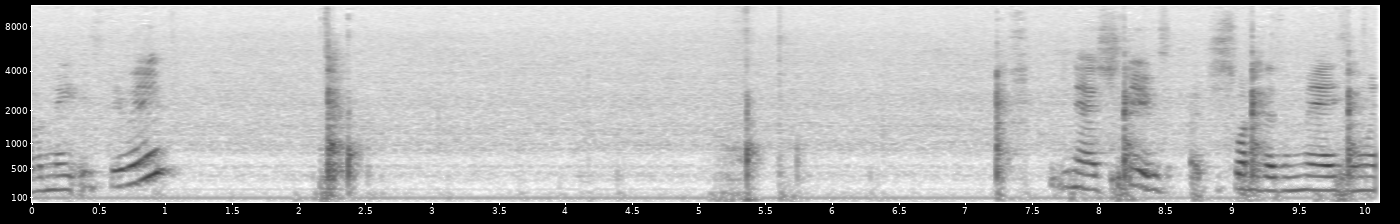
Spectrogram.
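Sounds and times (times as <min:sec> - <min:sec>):
speech: 0:00.0 - 0:01.2, 0:07.8 - 0:10.0
knife chopping a swede on a board: 0:02.2 - 0:02.6, 0:05.2 - 0:05.8, 0:07.2 - 0:08.4, 0:09.2 - 0:10.0.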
